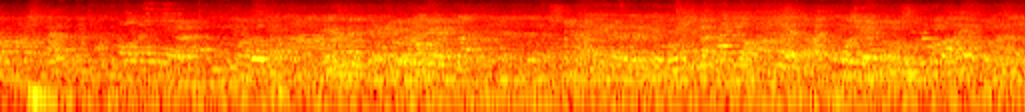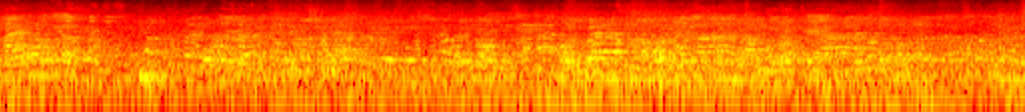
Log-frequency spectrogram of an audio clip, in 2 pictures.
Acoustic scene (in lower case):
crowded indoor space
